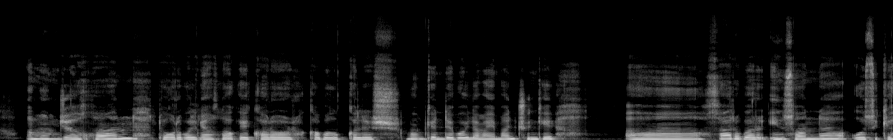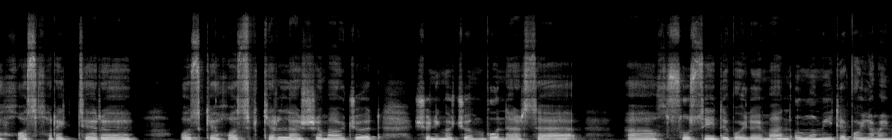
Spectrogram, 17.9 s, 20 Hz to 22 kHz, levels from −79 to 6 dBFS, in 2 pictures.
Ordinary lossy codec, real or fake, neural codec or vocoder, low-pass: none; real; none; 19.8 kHz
